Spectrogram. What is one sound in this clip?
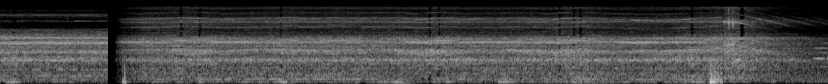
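An electric hand mixer whirs steadily while beating thick batter in a metal bowl.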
